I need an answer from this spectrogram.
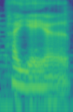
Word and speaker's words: paella: Still not sure if I'm pronouncing llama and paella correctly, though. Yeah, I pronounce llama with a L and paella with a Y. Depends on which country.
